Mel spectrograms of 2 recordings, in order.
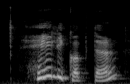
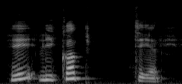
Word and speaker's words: hélicoptère: Hélicoptère, j'ai trouvé ça rigolo.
